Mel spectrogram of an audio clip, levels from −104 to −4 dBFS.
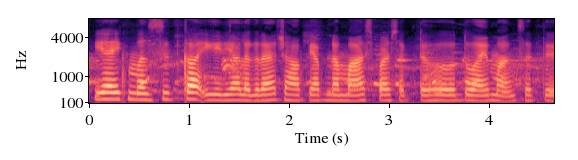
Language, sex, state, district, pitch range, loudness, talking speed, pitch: Hindi, female, Bihar, Muzaffarpur, 185-200 Hz, -21 LUFS, 245 wpm, 190 Hz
